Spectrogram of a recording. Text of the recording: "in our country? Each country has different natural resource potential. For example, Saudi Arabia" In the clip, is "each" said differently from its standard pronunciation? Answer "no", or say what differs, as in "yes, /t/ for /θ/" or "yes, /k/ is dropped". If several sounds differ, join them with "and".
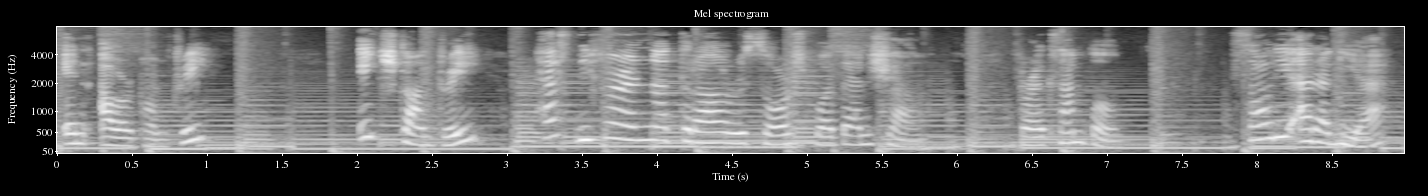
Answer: no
